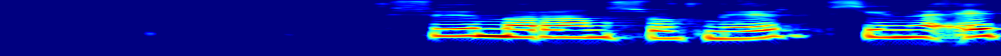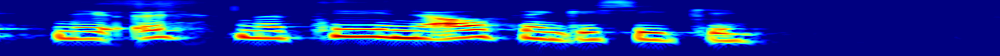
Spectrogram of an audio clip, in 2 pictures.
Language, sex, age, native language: Icelandic, female, 40-49, Icelandic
